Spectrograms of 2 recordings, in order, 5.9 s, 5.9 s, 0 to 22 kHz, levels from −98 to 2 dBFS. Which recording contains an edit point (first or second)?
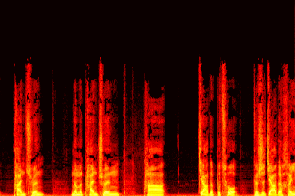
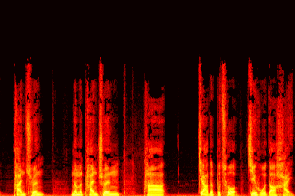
second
